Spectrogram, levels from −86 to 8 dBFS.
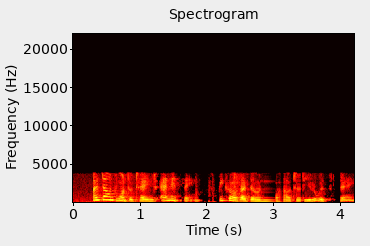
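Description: From 1.16 s to the end of the clip, overdone noise removal is at work. The suppressor cuts individual frequency bands hard wherever they sit close to its noise estimate, so the room noise, about 26 dB below the speech, collapses into near silence with twinkling specks, and the quieter parts of the speech go too.

Between 2.64 s and 3.53 s, repeated packet loss gives a robotic sound. Six dropouts in quick succession are patched by extending the preceding audio, covering about 35% of that stretch, with the longest gap around 159 ms. The result is choppy, with pieces of the speech missing.

At 3.93 s, a burst of packet loss removes about 80 ms. The receiver holds the last sound and fades it across the gap, which is heard as a brief buzz or hiss before the audio resumes with that piece gone. Throughout, the band stops at 4 kHz, which fits a G.711 call codec.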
